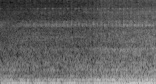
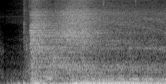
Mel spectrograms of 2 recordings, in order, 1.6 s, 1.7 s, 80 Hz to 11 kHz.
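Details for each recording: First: 1966 Pontiac Catalina wagon V8 with idle air control, rear wheels raised, idle still at 800 rpm while adjusting: steady, even idle sitting a touch fast and not settling lower; throttle letting in too much bypass air. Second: 1966 Pontiac Catalina wagon, not yet hot, in park: brief crank, then fires almost at once and settles into a steady even rumble while the IAC ramps down; normal quick start.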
